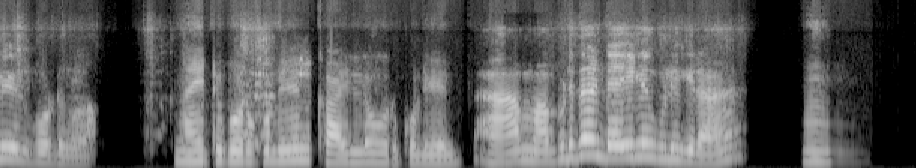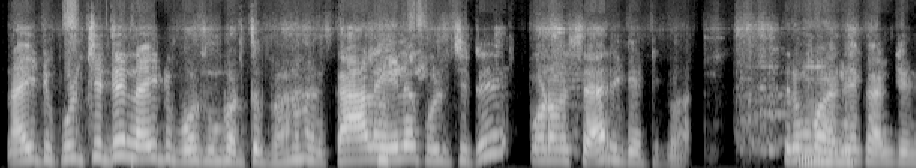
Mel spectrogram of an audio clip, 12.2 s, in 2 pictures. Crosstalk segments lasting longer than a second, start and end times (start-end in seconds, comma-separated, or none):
none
